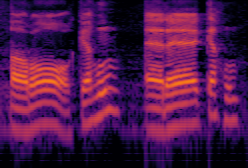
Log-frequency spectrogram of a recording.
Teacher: لأن أراكهم فيها فتح وتقليل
